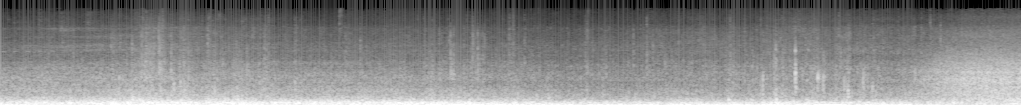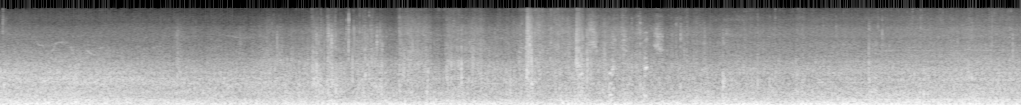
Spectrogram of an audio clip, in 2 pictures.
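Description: Car driving slowly over a rough, potholed gravel road: a low, steady rumble heard inside the cabin, then, about nine seconds in, louder tyre and wind noise heard from outside the car, with scattered sharp clicks.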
